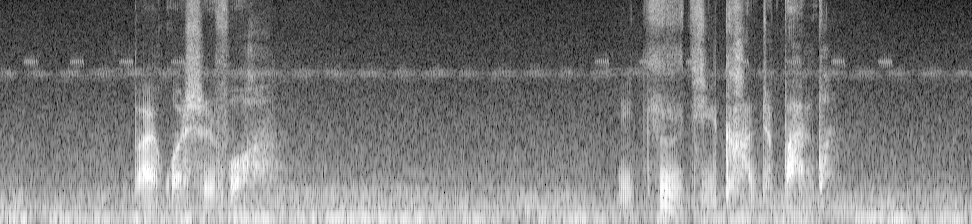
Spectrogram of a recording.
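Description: A middle-aged man speaks calmly and quietly.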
